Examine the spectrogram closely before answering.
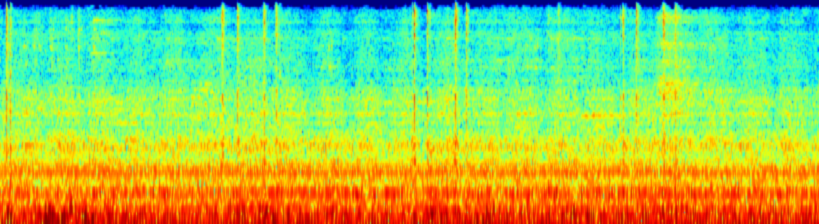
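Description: Steady low hum of the room around a skill game machine, with a faint constant tone. Over it come pairs of short clicks every two to three seconds as spin after spin is started and stopped.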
